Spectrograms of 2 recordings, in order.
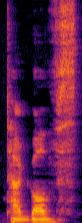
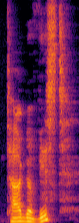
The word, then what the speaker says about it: Târgoviște: geopolitical map the geo map for um tagovs i'm gonna try and pronounce that these things these names better um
